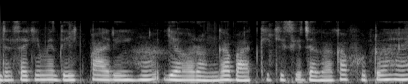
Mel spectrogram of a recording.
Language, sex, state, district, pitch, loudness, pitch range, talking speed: Hindi, female, Bihar, Katihar, 210 Hz, -14 LUFS, 200-215 Hz, 265 wpm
